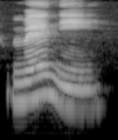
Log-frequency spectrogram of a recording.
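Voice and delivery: 매니 said slowly as mae-ni; teacher splitting many into syllables; slow split reading. Shown as a demonstration. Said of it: "잘라서 읽으면 돼요".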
